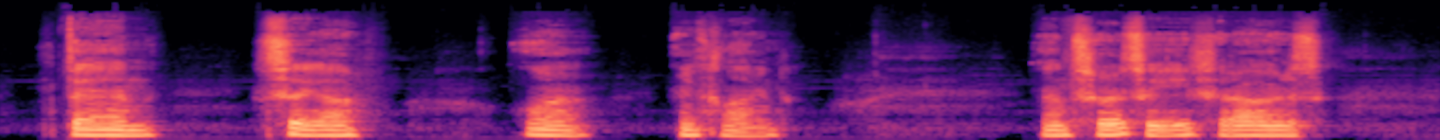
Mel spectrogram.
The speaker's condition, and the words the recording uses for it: ALS (motor neuron disease). Not just for my comfort, but until I have a voice, not great, and your knowledge of my conditions of it, you educate.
